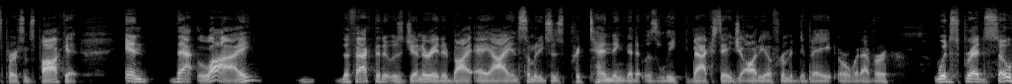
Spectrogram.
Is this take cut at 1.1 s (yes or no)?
yes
